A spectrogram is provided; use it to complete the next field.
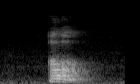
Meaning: inflection of all: 1. strong/mixed nominative masculine singular 2. strong genitive/dative feminine singular 3. strong genitive plural
- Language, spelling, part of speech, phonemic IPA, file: German, aller, adjective, /ˈalɐ/, De-aller.ogg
